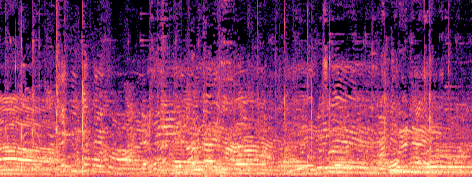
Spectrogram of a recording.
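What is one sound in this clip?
Several women sing together cheerfully close by.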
